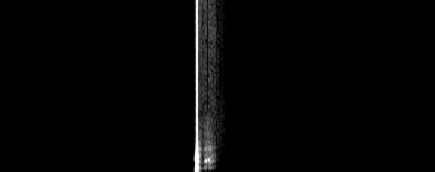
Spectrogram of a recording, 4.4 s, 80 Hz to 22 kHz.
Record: {"cough_length": "4.4 s", "cough_amplitude": 705, "cough_signal_mean_std_ratio": 0.09, "survey_phase": "beta (2021-08-13 to 2022-03-07)", "age": "45-64", "gender": "Female", "wearing_mask": "No", "symptom_cough_any": true, "symptom_fatigue": true, "smoker_status": "Current smoker (1 to 10 cigarettes per day)", "respiratory_condition_asthma": false, "respiratory_condition_other": false, "recruitment_source": "REACT", "submission_delay": "1 day", "covid_test_result": "Negative", "covid_test_method": "RT-qPCR", "influenza_a_test_result": "Negative", "influenza_b_test_result": "Negative"}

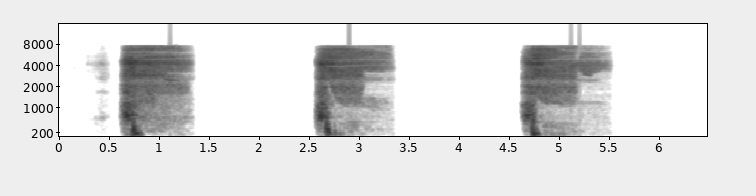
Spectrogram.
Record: {"exhalation_length": "6.5 s", "exhalation_amplitude": 12241, "exhalation_signal_mean_std_ratio": 0.39, "survey_phase": "beta (2021-08-13 to 2022-03-07)", "age": "45-64", "gender": "Female", "wearing_mask": "No", "symptom_cough_any": true, "symptom_runny_or_blocked_nose": true, "symptom_sore_throat": true, "symptom_fatigue": true, "symptom_onset": "6 days", "smoker_status": "Never smoked", "respiratory_condition_asthma": false, "respiratory_condition_other": false, "recruitment_source": "Test and Trace", "submission_delay": "1 day", "covid_test_result": "Positive", "covid_test_method": "RT-qPCR", "covid_ct_value": 24.6, "covid_ct_gene": "N gene"}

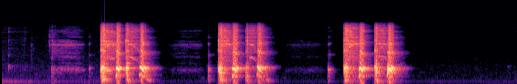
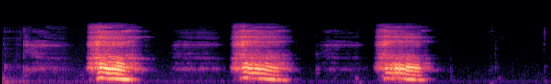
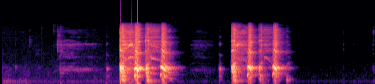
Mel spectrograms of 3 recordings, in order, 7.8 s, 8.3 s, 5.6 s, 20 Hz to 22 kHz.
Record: {"three_cough_length": "7.8 s", "three_cough_amplitude": 32768, "three_cough_signal_mean_std_ratio": 0.35, "exhalation_length": "8.3 s", "exhalation_amplitude": 31318, "exhalation_signal_mean_std_ratio": 0.39, "cough_length": "5.6 s", "cough_amplitude": 32768, "cough_signal_mean_std_ratio": 0.32, "survey_phase": "beta (2021-08-13 to 2022-03-07)", "age": "45-64", "gender": "Female", "wearing_mask": "No", "symptom_none": true, "smoker_status": "Never smoked", "respiratory_condition_asthma": false, "respiratory_condition_other": false, "recruitment_source": "REACT", "submission_delay": "2 days", "covid_test_result": "Negative", "covid_test_method": "RT-qPCR"}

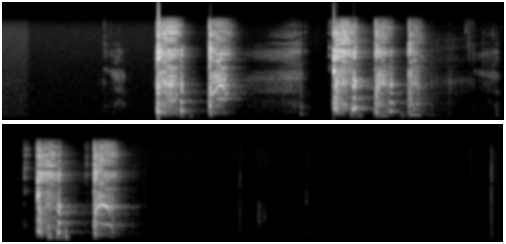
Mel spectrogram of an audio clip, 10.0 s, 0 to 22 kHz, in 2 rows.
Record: {"three_cough_length": "10.0 s", "three_cough_amplitude": 26028, "three_cough_signal_mean_std_ratio": 0.27, "survey_phase": "beta (2021-08-13 to 2022-03-07)", "age": "45-64", "gender": "Female", "wearing_mask": "No", "symptom_cough_any": true, "symptom_runny_or_blocked_nose": true, "symptom_fatigue": true, "symptom_headache": true, "smoker_status": "Never smoked", "respiratory_condition_asthma": false, "respiratory_condition_other": false, "recruitment_source": "Test and Trace", "submission_delay": "2 days", "covid_test_result": "Positive", "covid_test_method": "RT-qPCR"}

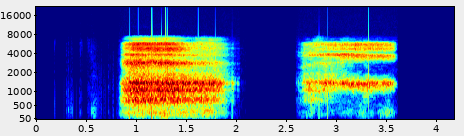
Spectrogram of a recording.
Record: {"exhalation_length": "4.2 s", "exhalation_amplitude": 3267, "exhalation_signal_mean_std_ratio": 0.53, "survey_phase": "beta (2021-08-13 to 2022-03-07)", "age": "45-64", "gender": "Female", "wearing_mask": "No", "symptom_none": true, "smoker_status": "Never smoked", "respiratory_condition_asthma": false, "respiratory_condition_other": false, "recruitment_source": "REACT", "submission_delay": "3 days", "covid_test_result": "Negative", "covid_test_method": "RT-qPCR"}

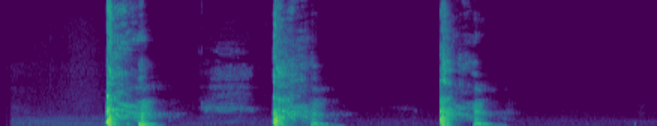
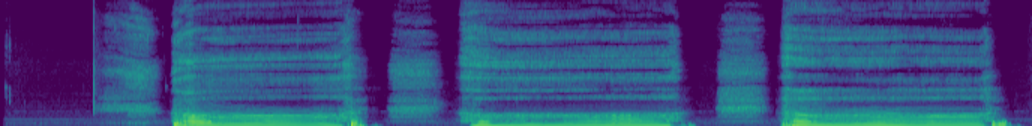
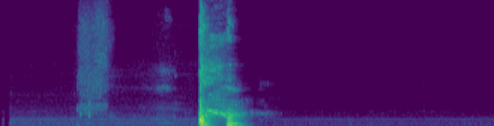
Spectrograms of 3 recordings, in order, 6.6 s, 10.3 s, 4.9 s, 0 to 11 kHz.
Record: {"three_cough_length": "6.6 s", "three_cough_amplitude": 32768, "three_cough_signal_mean_std_ratio": 0.23, "exhalation_length": "10.3 s", "exhalation_amplitude": 32755, "exhalation_signal_mean_std_ratio": 0.76, "cough_length": "4.9 s", "cough_amplitude": 32768, "cough_signal_mean_std_ratio": 0.18, "survey_phase": "beta (2021-08-13 to 2022-03-07)", "age": "18-44", "gender": "Male", "wearing_mask": "No", "symptom_none": true, "smoker_status": "Ex-smoker", "respiratory_condition_asthma": true, "respiratory_condition_other": false, "recruitment_source": "REACT", "submission_delay": "2 days", "covid_test_result": "Negative", "covid_test_method": "RT-qPCR"}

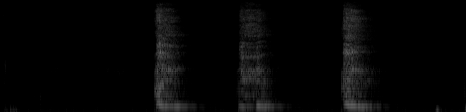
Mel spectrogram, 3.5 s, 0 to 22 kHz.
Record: {"three_cough_length": "3.5 s", "three_cough_amplitude": 4312, "three_cough_signal_mean_std_ratio": 0.36, "survey_phase": "beta (2021-08-13 to 2022-03-07)", "age": "18-44", "gender": "Female", "wearing_mask": "No", "symptom_none": true, "smoker_status": "Never smoked", "respiratory_condition_asthma": false, "respiratory_condition_other": false, "recruitment_source": "REACT", "submission_delay": "4 days", "covid_test_result": "Negative", "covid_test_method": "RT-qPCR"}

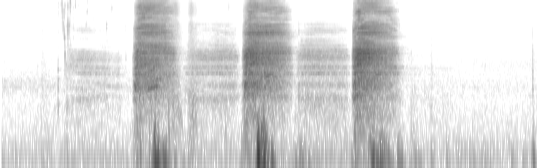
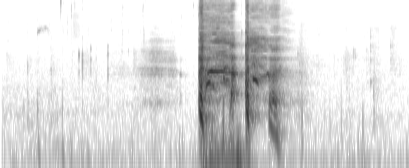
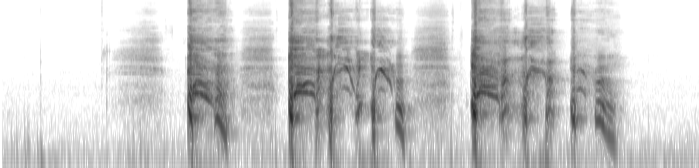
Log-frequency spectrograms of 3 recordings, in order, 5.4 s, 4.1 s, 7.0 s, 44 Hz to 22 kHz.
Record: {"exhalation_length": "5.4 s", "exhalation_amplitude": 3908, "exhalation_signal_mean_std_ratio": 0.4, "cough_length": "4.1 s", "cough_amplitude": 18574, "cough_signal_mean_std_ratio": 0.31, "three_cough_length": "7.0 s", "three_cough_amplitude": 20222, "three_cough_signal_mean_std_ratio": 0.41, "survey_phase": "beta (2021-08-13 to 2022-03-07)", "age": "45-64", "gender": "Male", "wearing_mask": "No", "symptom_fatigue": true, "smoker_status": "Ex-smoker", "respiratory_condition_asthma": false, "respiratory_condition_other": false, "recruitment_source": "REACT", "submission_delay": "0 days", "covid_test_result": "Negative", "covid_test_method": "RT-qPCR"}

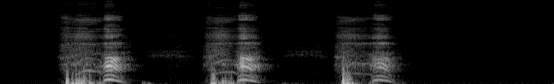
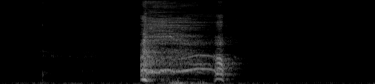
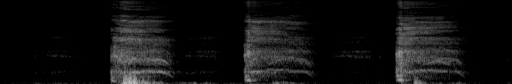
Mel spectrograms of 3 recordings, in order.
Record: {"exhalation_length": "5.5 s", "exhalation_amplitude": 13869, "exhalation_signal_mean_std_ratio": 0.38, "cough_length": "3.8 s", "cough_amplitude": 5398, "cough_signal_mean_std_ratio": 0.4, "three_cough_length": "5.1 s", "three_cough_amplitude": 11522, "three_cough_signal_mean_std_ratio": 0.38, "survey_phase": "beta (2021-08-13 to 2022-03-07)", "age": "45-64", "gender": "Male", "wearing_mask": "No", "symptom_cough_any": true, "symptom_fatigue": true, "symptom_headache": true, "symptom_onset": "3 days", "smoker_status": "Current smoker (1 to 10 cigarettes per day)", "respiratory_condition_asthma": false, "respiratory_condition_other": false, "recruitment_source": "Test and Trace", "submission_delay": "2 days", "covid_test_result": "Positive", "covid_test_method": "RT-qPCR", "covid_ct_value": 18.4, "covid_ct_gene": "N gene", "covid_ct_mean": 19.1, "covid_viral_load": "520000 copies/ml", "covid_viral_load_category": "Low viral load (10K-1M copies/ml)"}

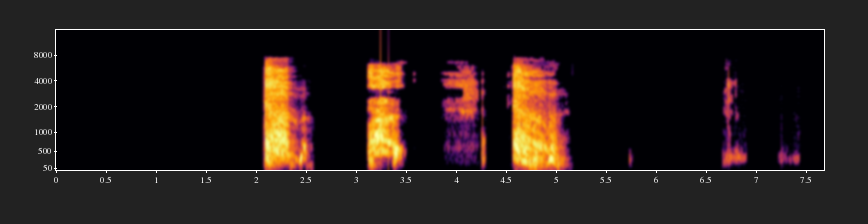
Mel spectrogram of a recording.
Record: {"three_cough_length": "7.7 s", "three_cough_amplitude": 31168, "three_cough_signal_mean_std_ratio": 0.3, "survey_phase": "beta (2021-08-13 to 2022-03-07)", "age": "45-64", "gender": "Female", "wearing_mask": "No", "symptom_cough_any": true, "symptom_fatigue": true, "smoker_status": "Never smoked", "respiratory_condition_asthma": false, "respiratory_condition_other": false, "recruitment_source": "REACT", "submission_delay": "3 days", "covid_test_result": "Negative", "covid_test_method": "RT-qPCR", "influenza_a_test_result": "Negative", "influenza_b_test_result": "Negative"}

